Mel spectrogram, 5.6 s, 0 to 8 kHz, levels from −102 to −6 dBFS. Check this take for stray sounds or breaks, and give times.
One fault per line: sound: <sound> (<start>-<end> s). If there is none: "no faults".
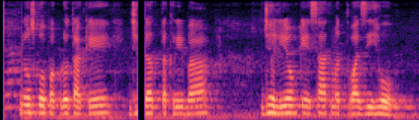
sound: dropout (1.8-1.9 s)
